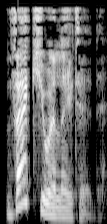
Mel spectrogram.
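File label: "vacuolated", British English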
